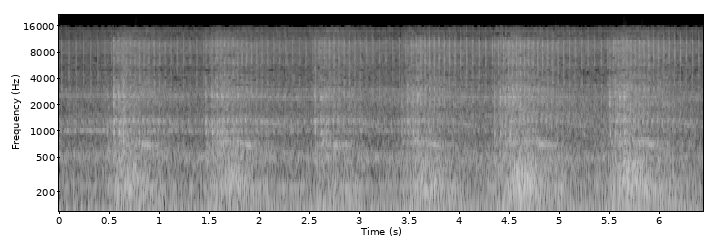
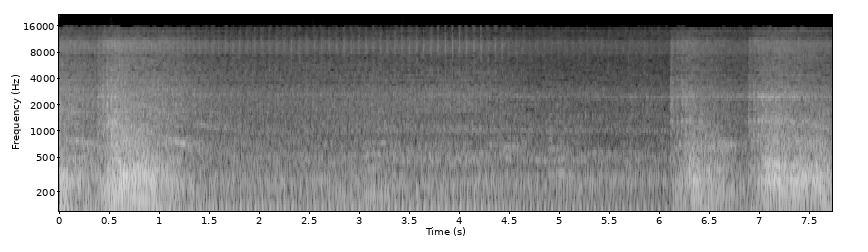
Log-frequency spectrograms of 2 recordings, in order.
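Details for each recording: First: Yamaha Lexi 125 scooter at idle: light, busy sewing-machine-like ticking over a gently pulsing idle; source of tick not pinned. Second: Yamaha Lexi 125 scooter after a fix for a sewing-machine-like ticking noise. It idles and revs in clean, even blips with no ticking left over the exhaust: the engine sounds healthy.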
